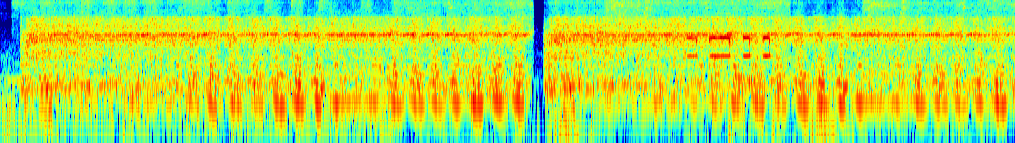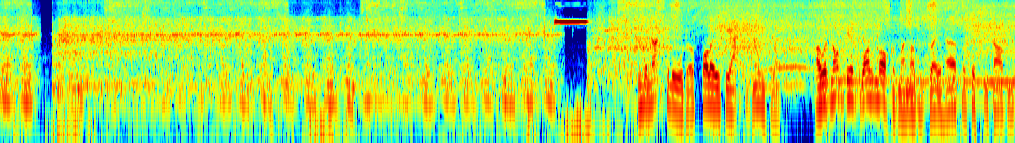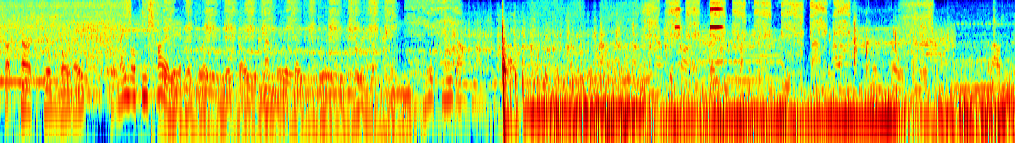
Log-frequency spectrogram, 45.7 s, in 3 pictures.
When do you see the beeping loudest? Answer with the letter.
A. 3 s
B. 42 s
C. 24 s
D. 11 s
C.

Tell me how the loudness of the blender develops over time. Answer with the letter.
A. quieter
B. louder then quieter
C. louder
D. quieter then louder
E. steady
A.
